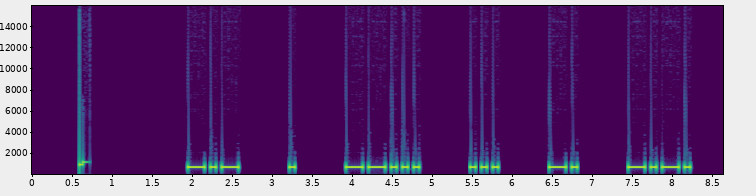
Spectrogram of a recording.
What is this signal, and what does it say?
Morse code, heard as a keyed tone, about 17 wpm, spaced as for 10 wpm, 700 Hz. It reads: KE7SNC
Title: USA Call Signs - 6 Characters - 3x Character Spacing - 17wpm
